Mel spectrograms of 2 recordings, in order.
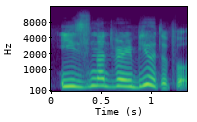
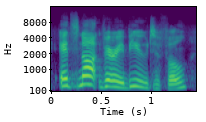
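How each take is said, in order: First: It is said in a French accent. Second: It is said in his plain voice.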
